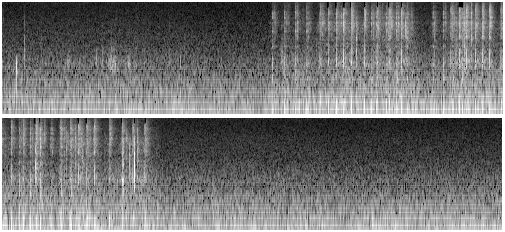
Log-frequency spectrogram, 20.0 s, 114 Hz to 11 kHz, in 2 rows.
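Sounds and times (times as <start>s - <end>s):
distant airsoft guns firing: 5.4s - 13.0s.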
